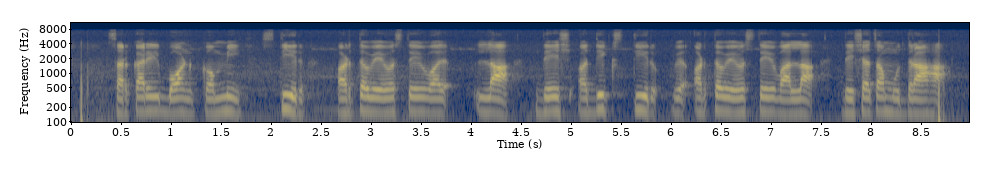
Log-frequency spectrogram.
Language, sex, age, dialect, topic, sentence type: Marathi, male, 18-24, Southern Konkan, banking, statement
